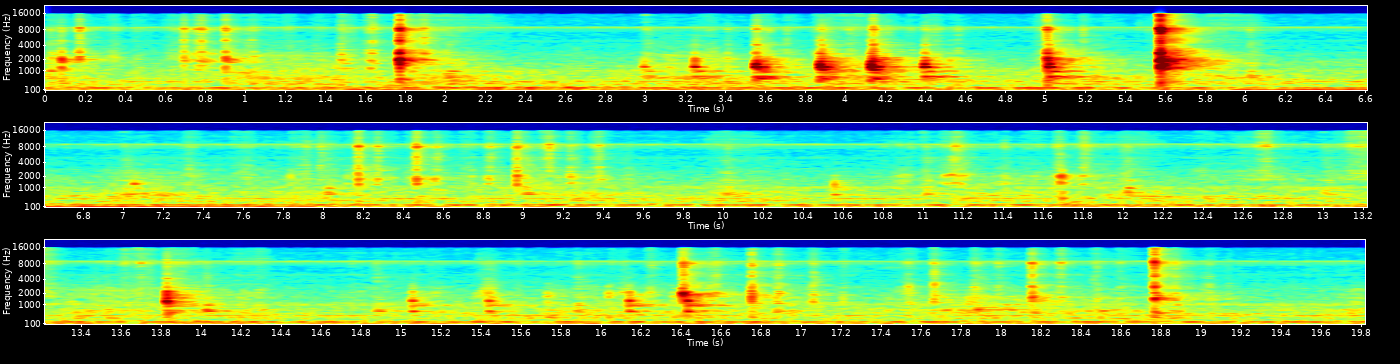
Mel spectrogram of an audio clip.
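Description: Kitchen knife clicking and tapping against a stainless steel plate as it slices soft Mysore pak into pieces: faint scattered clicks, a quick cluster of them about three to six seconds in, sparser after.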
